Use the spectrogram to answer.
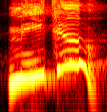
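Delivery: gleeful me too; excited me too. Acted. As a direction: brighten with glee at the match. Joke, excited agreement.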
